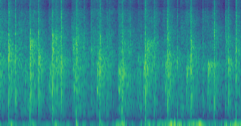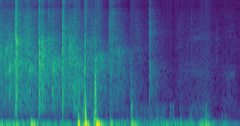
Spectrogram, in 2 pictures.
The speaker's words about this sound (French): Vous êtes une excellente chanteuse. Vous avez mis du cœur à l'ouvrage. Alors on va dire que c'est réussi. On l'applaudit.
